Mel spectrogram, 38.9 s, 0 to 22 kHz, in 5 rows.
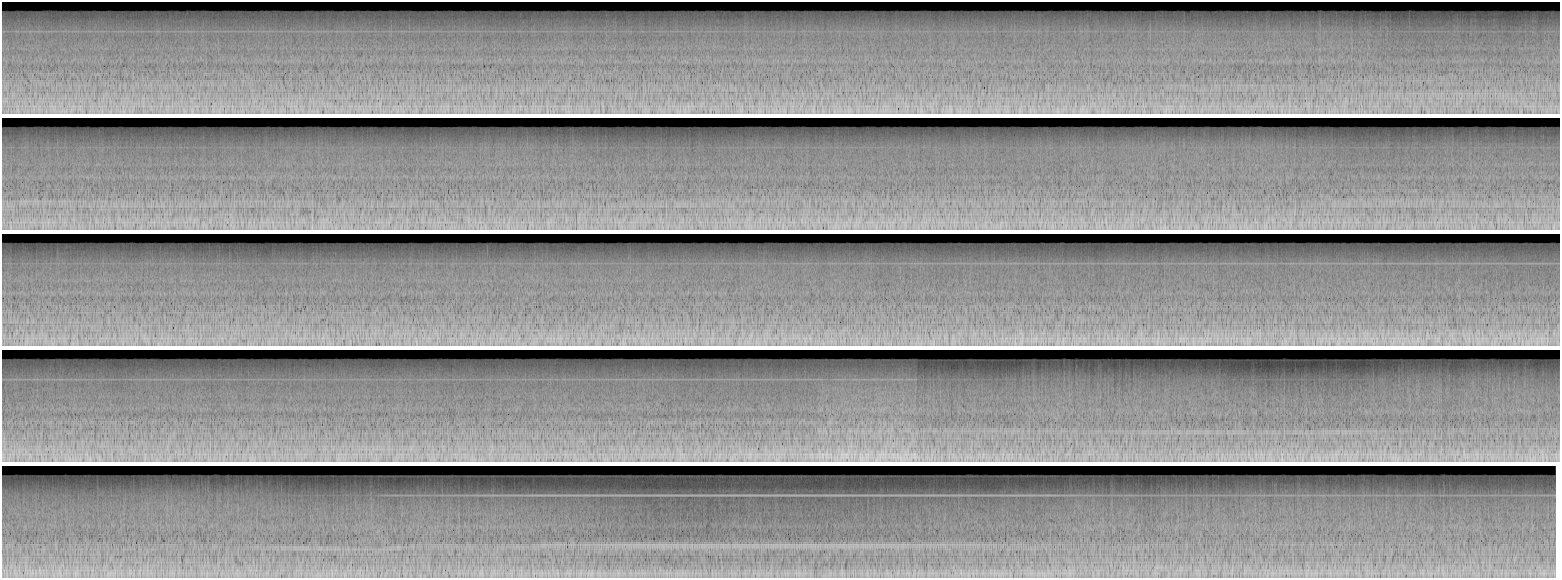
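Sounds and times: small aircraft engine and propeller: 0.0s - 38.9s
rushing noise: 26.7s - 33.7s.

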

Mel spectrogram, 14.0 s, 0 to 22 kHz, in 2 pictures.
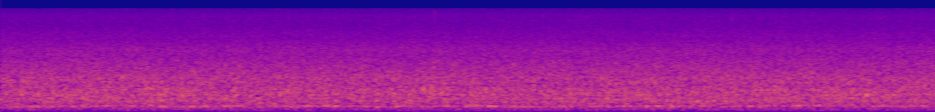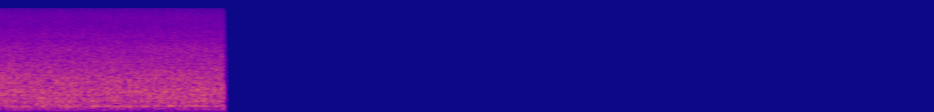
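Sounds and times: stream water rushing: 0.0s - 8.7s.

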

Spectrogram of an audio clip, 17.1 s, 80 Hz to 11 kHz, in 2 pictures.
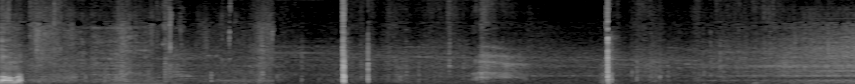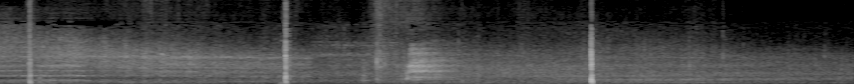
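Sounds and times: steady hiss: 0.0s - 17.0s
hoe blade scraping through earth: 0.3s - 2.8s, 6.0s - 12.7s
hoe chopping into frozen soil: 6.0s - 6.4s.

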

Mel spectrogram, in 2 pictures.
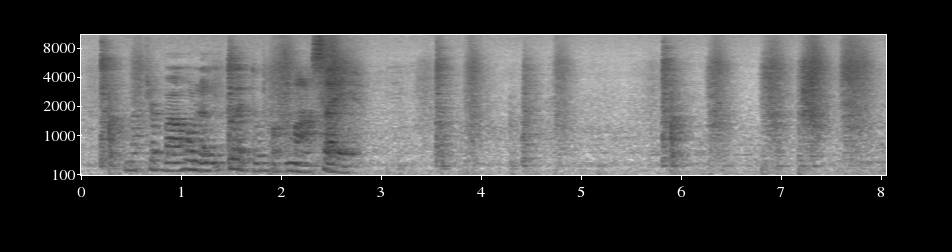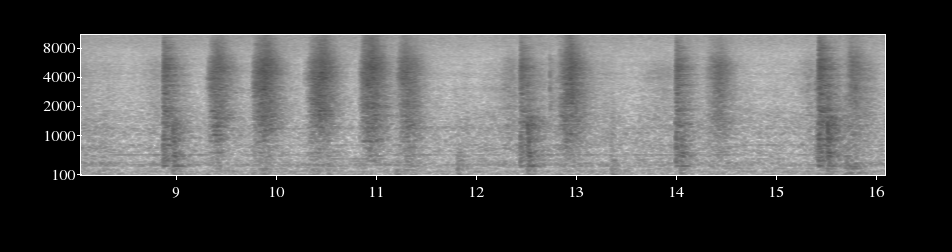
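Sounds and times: hands kneading dough: 0.1s - 7.9s.

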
